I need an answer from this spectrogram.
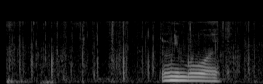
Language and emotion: Russian, neutral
